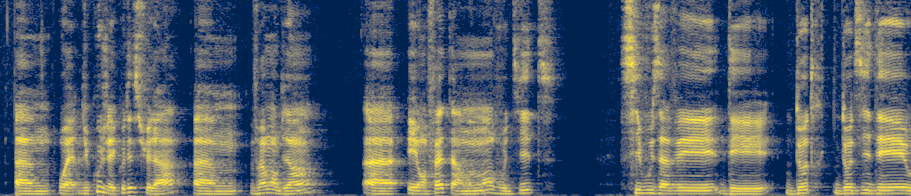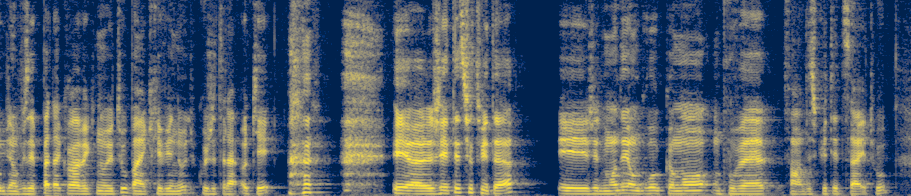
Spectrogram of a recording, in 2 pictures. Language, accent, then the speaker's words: French; Geneva, Switzerland; moved away as an adult; now in Berlin, Germany; je viens de Suisse, de Genève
